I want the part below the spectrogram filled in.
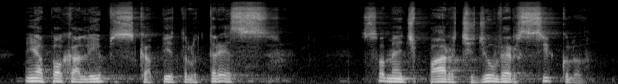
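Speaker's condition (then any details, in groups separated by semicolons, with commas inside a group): No condition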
